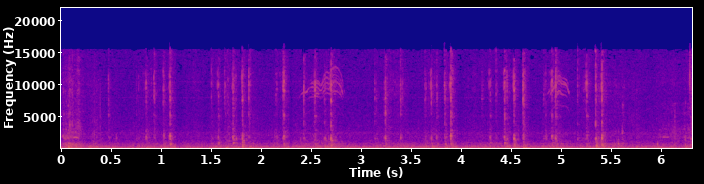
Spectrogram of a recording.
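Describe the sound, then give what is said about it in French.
Quiet, uneven keystrokes on a computer keyboard as a password is typed in for a newly created user account, a run of soft clicks with brief pauses over a low steady hum, and no one speaking. “Allons-y, mettons son mot de passe.”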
